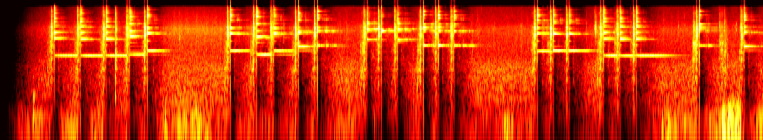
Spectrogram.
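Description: An airsoft gun fires in quick bursts of sharp snaps.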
